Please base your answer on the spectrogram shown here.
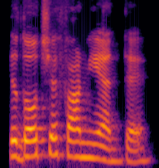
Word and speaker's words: il dolce far niente: yes, way pronounce it. Il dolce far niente.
